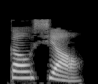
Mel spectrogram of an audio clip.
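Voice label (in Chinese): "高效", Mandarin Chinese; chinese flashcards; hsk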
